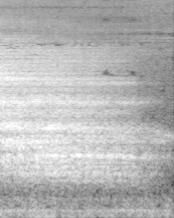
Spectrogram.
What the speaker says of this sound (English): A full inhale through the nose and a big exhale with ease.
